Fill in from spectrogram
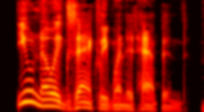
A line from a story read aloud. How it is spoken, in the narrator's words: Marge snapped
